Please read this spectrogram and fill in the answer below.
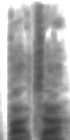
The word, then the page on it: paca: Apatani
